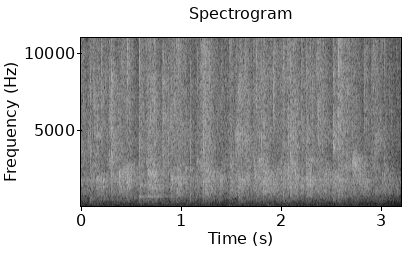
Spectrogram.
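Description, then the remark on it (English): Sustained audience applause for the poets at an evening event. A dense, steady patter of many hands clapping holds an even loudness for a few seconds, with no voices standing out. “A big round of applause for our poets this evening.”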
